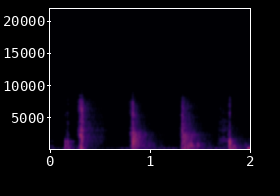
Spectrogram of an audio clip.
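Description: A man clapping his hands: four sharp claps about half a second apart.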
